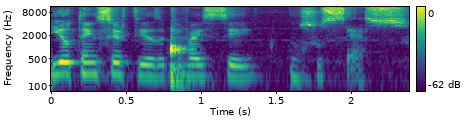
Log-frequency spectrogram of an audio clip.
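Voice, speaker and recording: A woman talks at a fairly slow pace in a somewhat breathy voice, her fairly low pitch carrying a dark, mellow tone. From Minas Gerais, Brazil. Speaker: physician and mentor, show host. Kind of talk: casual chat.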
